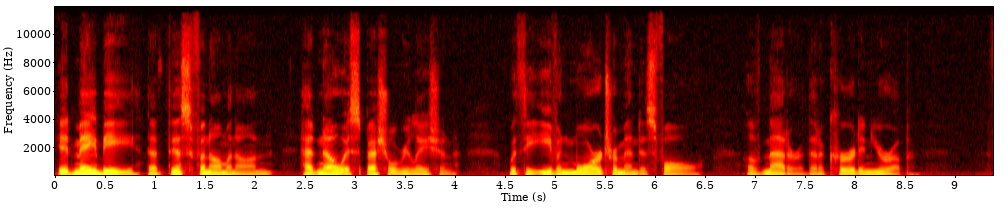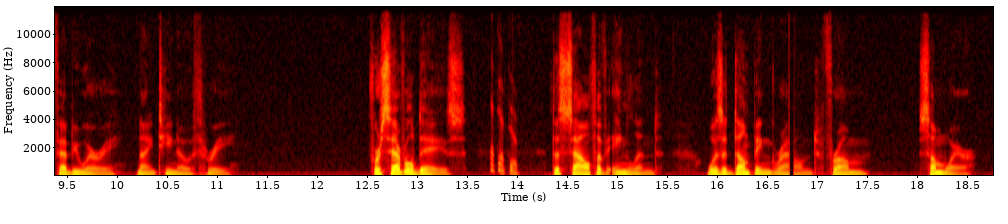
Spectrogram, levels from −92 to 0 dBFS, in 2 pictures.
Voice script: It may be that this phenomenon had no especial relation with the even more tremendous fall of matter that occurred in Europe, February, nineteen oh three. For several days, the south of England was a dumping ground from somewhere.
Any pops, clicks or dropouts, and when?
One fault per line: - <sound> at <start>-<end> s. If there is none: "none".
- chirp at 13.7-14.1 s
- dropout at 16.7-16.8 s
